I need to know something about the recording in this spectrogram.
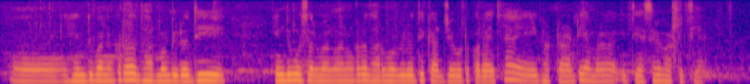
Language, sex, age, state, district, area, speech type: Odia, female, 18-30, Odisha, Jagatsinghpur, rural, spontaneous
